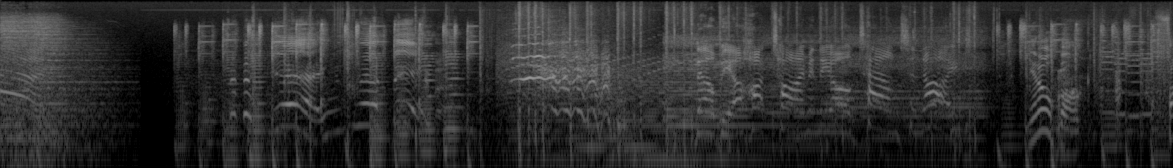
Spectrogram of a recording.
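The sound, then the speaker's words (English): A horse whinnies loudly several times over a rapid, steady clip-clop of hooves, the sounds busy, with voices mixed in among them. “He rides a horse?”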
